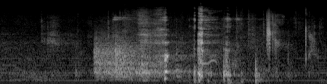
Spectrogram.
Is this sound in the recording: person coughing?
yes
